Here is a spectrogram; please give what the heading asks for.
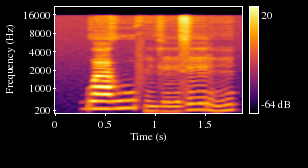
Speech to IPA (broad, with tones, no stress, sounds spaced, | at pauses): ɡʷ aː˦ ɣ uː˦ f ĩ˨ ɣ eː˨ z eː˦ ɾ ĩ˨˦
